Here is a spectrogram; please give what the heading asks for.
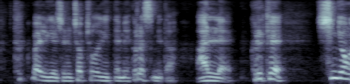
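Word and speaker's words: אָלֶף: 서양 발음 알레프. 우리 발음 알렙. 피읍 발음할 때 알렙하고 부드럽게 입을 닫는 것이 아니라 알렙. 세게 입을 아래 위를 딱 닫아야 이 피읍 받침이 나잖아요. 알렙하게 되면 바람이 빠져요.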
